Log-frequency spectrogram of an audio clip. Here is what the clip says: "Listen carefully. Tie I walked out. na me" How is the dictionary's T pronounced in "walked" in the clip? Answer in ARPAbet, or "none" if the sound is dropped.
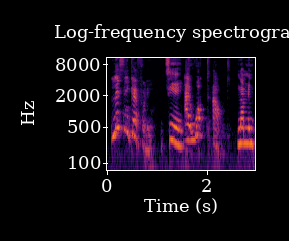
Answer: T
